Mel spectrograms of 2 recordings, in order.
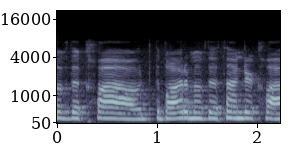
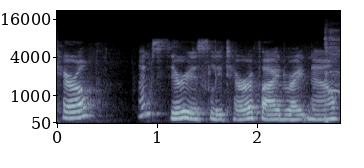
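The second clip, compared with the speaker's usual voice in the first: utterly calm, composed, matter-of-fact delivery. Retelling what the speaker told a companion at 16,000 feet, retelling in a calm voice. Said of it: "just as calm as could be".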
